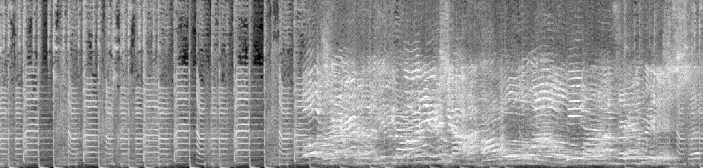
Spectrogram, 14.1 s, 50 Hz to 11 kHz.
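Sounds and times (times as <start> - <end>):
electronic dance music: 0.0 - 14.0
children singing and shouting: 5.6 - 14.0.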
